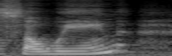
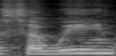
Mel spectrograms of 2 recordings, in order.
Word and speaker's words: Samhain: We are also in what's called Samhein. There's different pronunciations. I think I'm doing the Scottish pronunciation of this, but we can, there's different Celtic type of pronunciations. So Samhain, this is a time when the veil is very thin.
